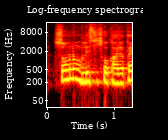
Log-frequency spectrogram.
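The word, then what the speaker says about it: somnambulist: सोमनम्बुलिस्ट या सामनम्बुलिस्ट बोलते हैं उसको, इसको सोमनम या सामनम प्रोनाउंसिएशन कर सकते हैं आप। सामनम्बुलिस्ट अकॉर्डिंग टू आई थिंक मी ये राइट प्रोनाउंसिएशन है इसकी।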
